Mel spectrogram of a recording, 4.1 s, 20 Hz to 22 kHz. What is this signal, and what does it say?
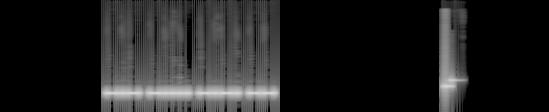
Morse code, heard as a keyed tone, about 44 wpm, 700 Hz. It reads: K6CM
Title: USA Call Signs - 4 Characters - 3x Character Spacing - 45wpm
